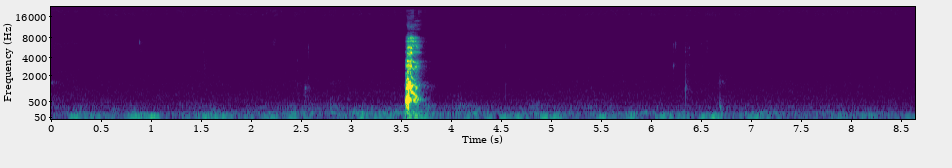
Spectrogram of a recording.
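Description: A single abrupt, short hiccup sound in near silence, typical of a hiccup.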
